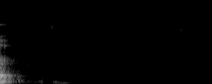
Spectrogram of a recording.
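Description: The tail of a spoken word, then near silence broken by a single faint click near the end, the click of the lecture slide being advanced.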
